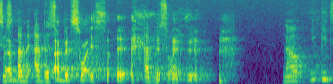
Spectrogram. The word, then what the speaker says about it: Aberystwyth: The subject matter is Daughter's Study 2015 University of, how do you pronounce that name? Aberystwyth. Aberystwyth.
